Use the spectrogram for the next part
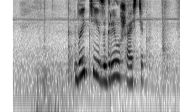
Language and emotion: Russian, neutral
